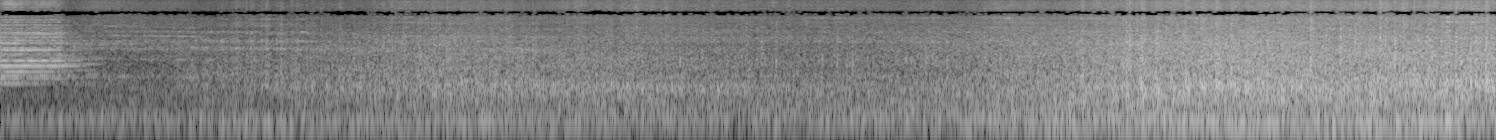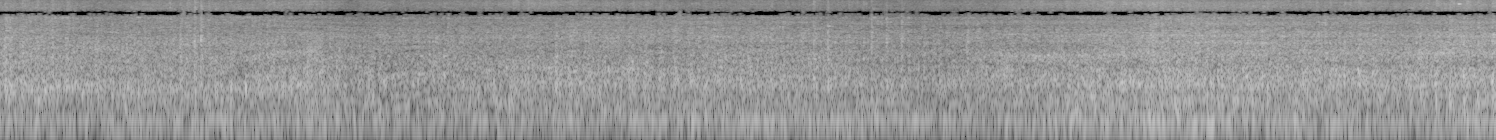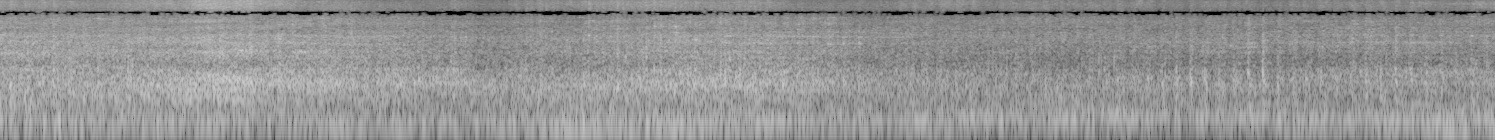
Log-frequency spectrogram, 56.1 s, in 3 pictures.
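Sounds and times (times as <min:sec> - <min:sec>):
locomotive horn: 0:00.0 - 0:04.0
train wheels rumbling on rails: 0:00.0 - 0:56.0.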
